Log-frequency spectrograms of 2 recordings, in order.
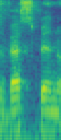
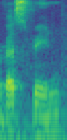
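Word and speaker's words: Vespene: ah I'm out of vaspian as Justin would say yeah I'm out of vaspian too it can be pronounced vespin or vespine oh let's get another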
